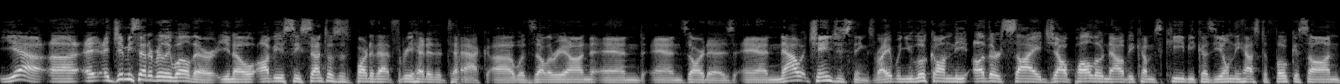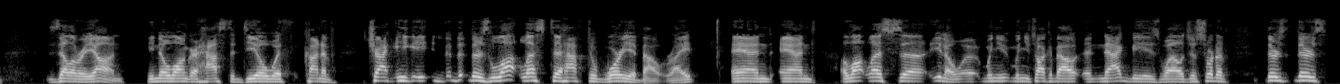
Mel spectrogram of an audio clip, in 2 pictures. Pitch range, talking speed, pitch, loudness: 120-150 Hz, 210 wpm, 135 Hz, -18 LUFS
